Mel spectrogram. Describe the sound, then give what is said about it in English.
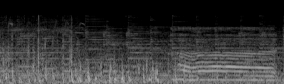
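Rapid hoofbeats of a horse being ridden fast by a man pound in a steady galloping rhythm, then give way to a loud, drawn-out whinny near the end. “When you see a black man on a horse going that fast, you just gotta let him fly.”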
